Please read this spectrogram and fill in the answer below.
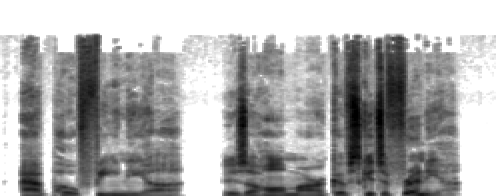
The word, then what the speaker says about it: apophenia: Apophenia, Paul repeated, emphasizing each syllable.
